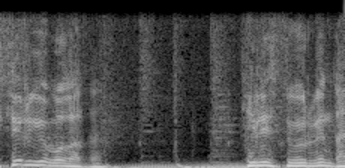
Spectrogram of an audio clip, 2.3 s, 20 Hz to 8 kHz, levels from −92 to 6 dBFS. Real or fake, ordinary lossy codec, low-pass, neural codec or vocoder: real; none; 7.2 kHz; none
